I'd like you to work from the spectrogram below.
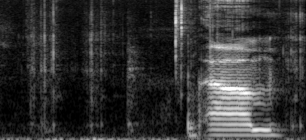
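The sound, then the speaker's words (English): Crunchy chewing of ice, several quick crackling bites in a row, followed by a short voiced murmur at the end. “Let me just chew this ice real quick.”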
